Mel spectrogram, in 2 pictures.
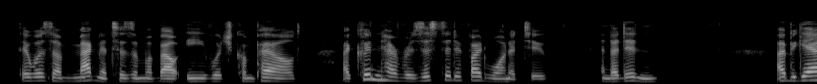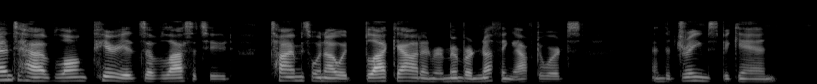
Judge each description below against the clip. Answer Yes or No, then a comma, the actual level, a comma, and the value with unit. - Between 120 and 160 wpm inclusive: Yes, average, 150 wpm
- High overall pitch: No, medium, 150 Hz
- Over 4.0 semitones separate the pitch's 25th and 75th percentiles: No, average, 3.6 semitones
